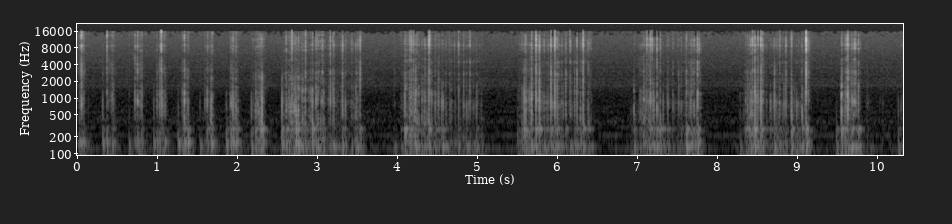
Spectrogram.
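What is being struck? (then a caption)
Cork coaster scraped with a knife blade. An X-Acto knife blade scratches across a round, flat, solid cork coaster in repeated bursts of short strokes. The scraping sounds dry and low, with a rumbling texture and brief pauses between runs.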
